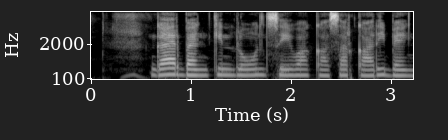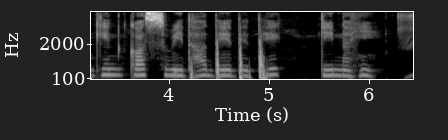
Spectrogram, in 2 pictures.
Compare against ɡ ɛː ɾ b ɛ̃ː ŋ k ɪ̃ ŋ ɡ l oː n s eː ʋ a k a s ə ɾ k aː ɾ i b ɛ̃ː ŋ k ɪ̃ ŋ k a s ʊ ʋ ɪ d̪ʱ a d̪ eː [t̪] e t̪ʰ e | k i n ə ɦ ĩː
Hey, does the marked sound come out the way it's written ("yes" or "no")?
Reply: no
